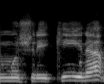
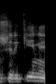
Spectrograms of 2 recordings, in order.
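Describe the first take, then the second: First: The word ends with a final a vowel. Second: The word ends on the n sound. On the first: The speaker calls it right. "iqabul musyrikina bukan musyrikin ya" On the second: The speaker calls it wrong. "bukan musyrikin"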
